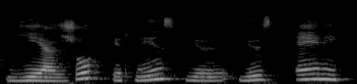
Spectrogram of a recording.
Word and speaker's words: езжу: As for the word ЕЗЖУ, ЕЗ-ЖУ, when we pronounce ЕЗЖУ, it sounds like , it sounds like long ЖЖ.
